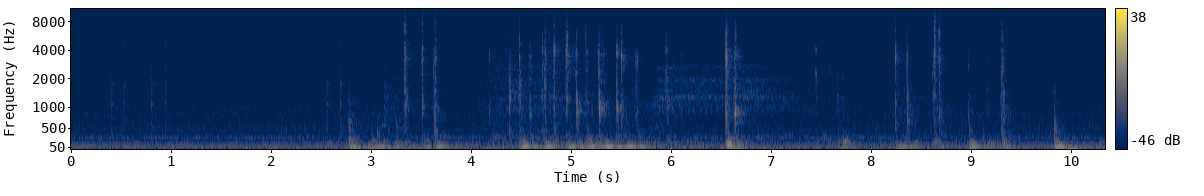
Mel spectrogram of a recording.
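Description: Computer keyboard typing: irregular keystroke clicks, a few faint ones at first, then busier from about three seconds in, over a low steady hum.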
